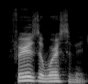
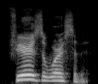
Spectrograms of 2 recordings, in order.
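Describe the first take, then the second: First: Said in the usual way. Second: Fear hit hard and loud; emphatic, louder. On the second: Real, not acted. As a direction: punch the word Fear, higher and louder. Repeats the line for emphasis.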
